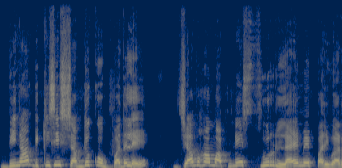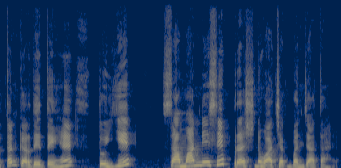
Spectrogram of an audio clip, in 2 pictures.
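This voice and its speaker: A woman's voice: a little high, lively intonation, slow, darkish tone. A woman teaching a grammar lesson, explaining step by step and asking herself questions before answering them. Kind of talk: classroom-style lesson explanation.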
